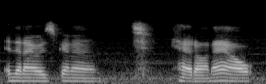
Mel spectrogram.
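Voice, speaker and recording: A woman with a slightly low voice plays a tabletop game. She talks casually in character. The audio is a little muffled with faint noise behind it. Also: level tone, unhurried. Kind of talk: casual in-character roleplay chat.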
